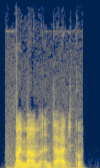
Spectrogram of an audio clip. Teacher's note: she connects my mum and Dad and then there's a really short pause there between my mum and dad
